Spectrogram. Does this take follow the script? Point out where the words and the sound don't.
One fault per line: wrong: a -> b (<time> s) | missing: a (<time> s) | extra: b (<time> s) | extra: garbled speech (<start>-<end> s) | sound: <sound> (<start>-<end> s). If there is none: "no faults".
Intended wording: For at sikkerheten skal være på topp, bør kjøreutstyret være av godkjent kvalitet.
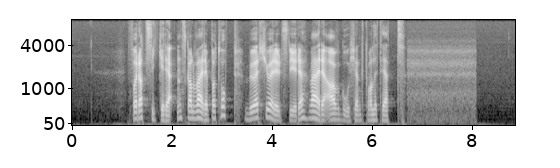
no faults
